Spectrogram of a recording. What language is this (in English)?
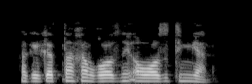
Uzbek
